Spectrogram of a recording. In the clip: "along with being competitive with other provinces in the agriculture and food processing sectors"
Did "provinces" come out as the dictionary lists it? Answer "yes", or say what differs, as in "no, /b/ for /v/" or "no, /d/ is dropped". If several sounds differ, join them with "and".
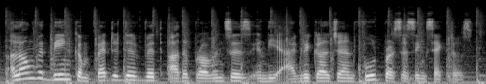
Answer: yes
